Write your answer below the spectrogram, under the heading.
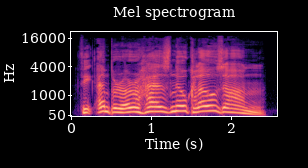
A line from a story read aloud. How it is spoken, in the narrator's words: all the people were shouting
